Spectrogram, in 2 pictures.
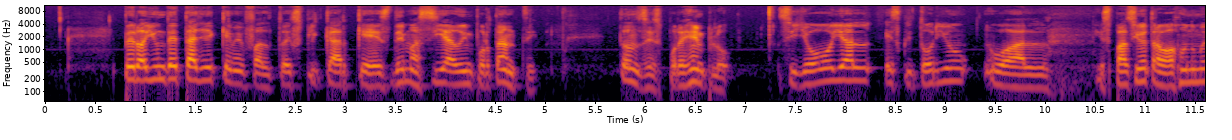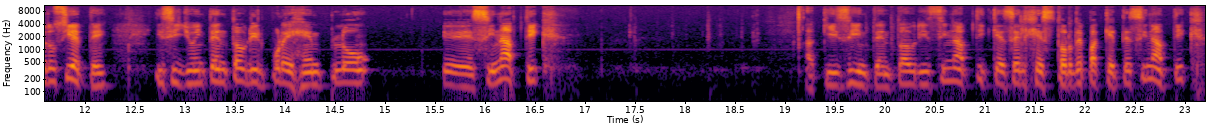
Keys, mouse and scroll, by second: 6.7 super+7, 18.2 alt+super+d, 19.4-20.5 typing.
